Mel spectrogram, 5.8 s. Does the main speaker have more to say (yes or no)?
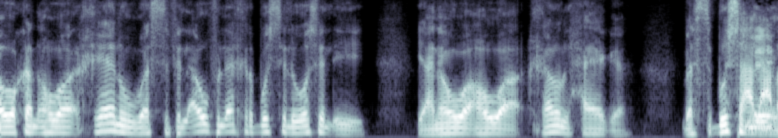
yes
